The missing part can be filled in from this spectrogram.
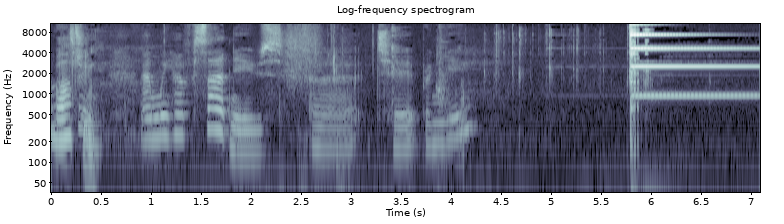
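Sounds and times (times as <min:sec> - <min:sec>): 
speech: 0:00.0 - 0:04.4
single bright bell strike ringing: 0:05.8 - 0:07.0.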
